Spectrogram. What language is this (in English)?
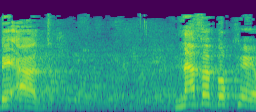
Hebrew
